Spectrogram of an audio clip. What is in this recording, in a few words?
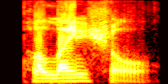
"palatial", American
